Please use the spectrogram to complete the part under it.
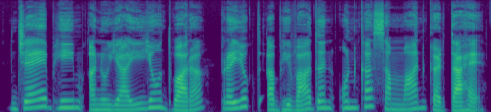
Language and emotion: Hindi, neutral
